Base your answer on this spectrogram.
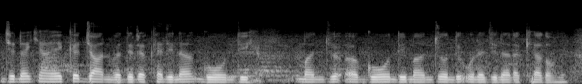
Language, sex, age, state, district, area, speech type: Dogri, male, 18-30, Jammu and Kashmir, Jammu, rural, spontaneous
